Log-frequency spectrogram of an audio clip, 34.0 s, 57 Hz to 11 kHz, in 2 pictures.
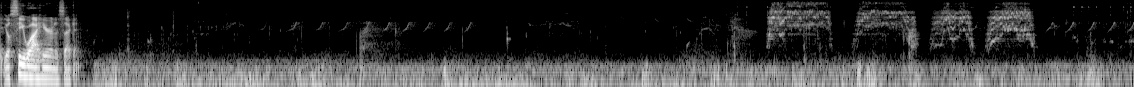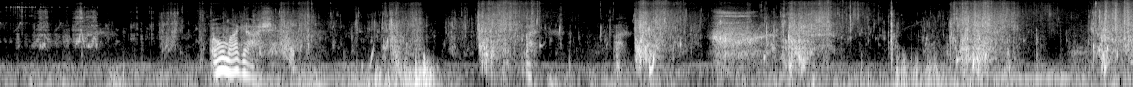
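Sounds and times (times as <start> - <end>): wind rumble on microphone: 0.0 - 24.0, 27.9 - 33.4
bird chirping: 2.4 - 20.1.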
